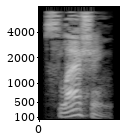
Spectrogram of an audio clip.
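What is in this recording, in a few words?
"slashing", British English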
